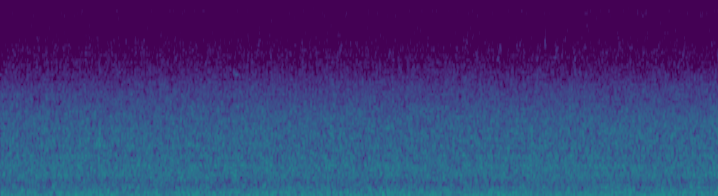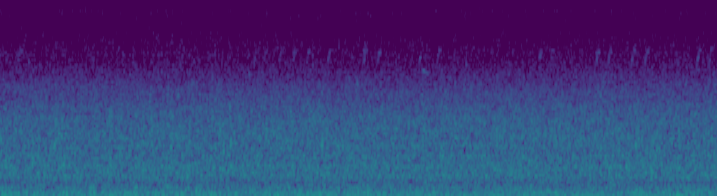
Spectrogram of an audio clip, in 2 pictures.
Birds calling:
unidentified bird, White-crowned Sparrow (Zonotrichia leucophrys)

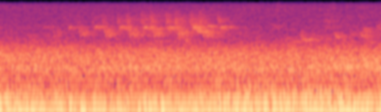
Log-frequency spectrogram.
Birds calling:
Gray Catbird (Dumetella carolinensis), Ovenbird (Seiurus aurocapilla)

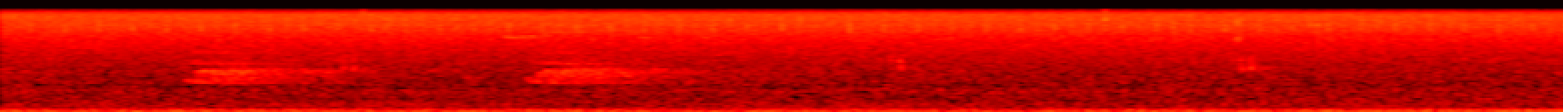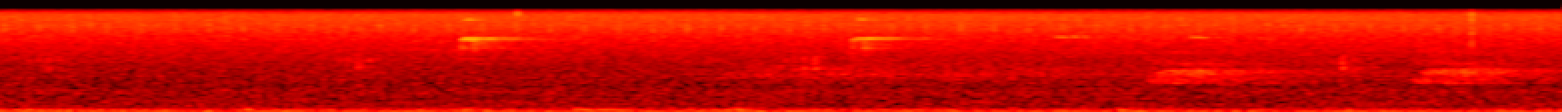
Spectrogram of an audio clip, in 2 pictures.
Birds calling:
Hairy Woodpecker (Dryobates villosus), Red-bellied Woodpecker (Melanerpes carolinus)

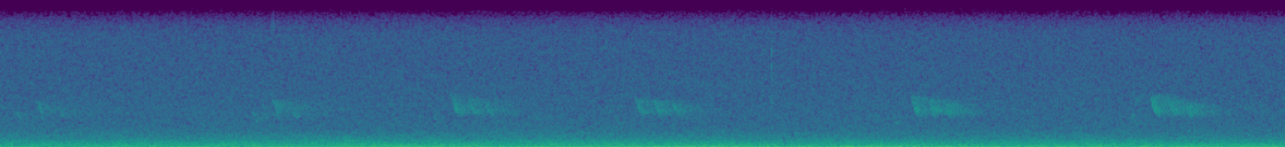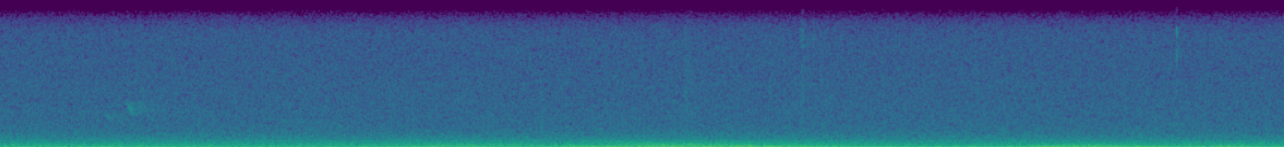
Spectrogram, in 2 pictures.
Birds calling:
American Goldfinch (Spinus tristis)

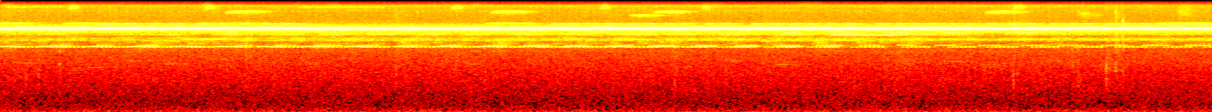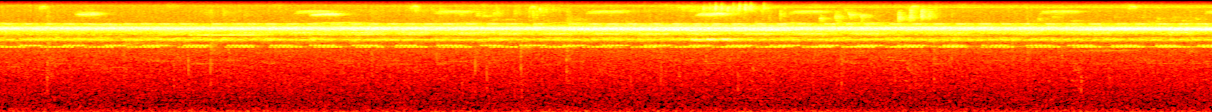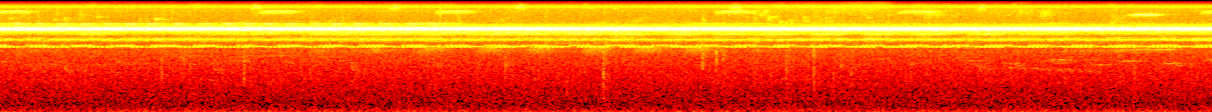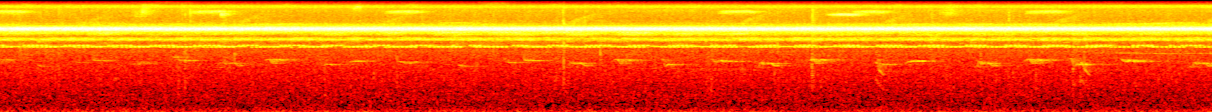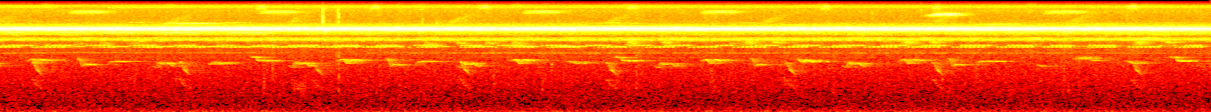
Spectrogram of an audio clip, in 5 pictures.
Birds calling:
unidentified bird, Barred Forest-Falcon (Micrastur ruficollis), Hauxwell's Thrush (Turdus hauxwelli)

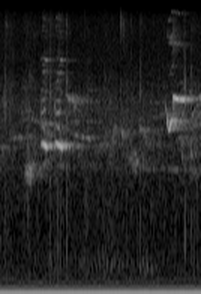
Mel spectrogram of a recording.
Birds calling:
Iiwi (Drepanis coccinea)

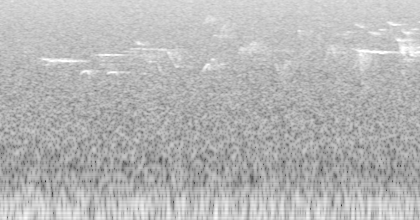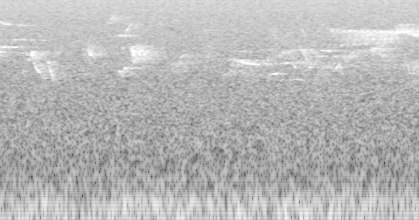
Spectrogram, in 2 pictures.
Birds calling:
Hermit Thrush (Catharus guttatus), Pacific-slope Flycatcher (Empidonax difficilis), Black-headed Grosbeak (Pheucticus melanocephalus), Hermit Warbler (Setophaga occidentalis), Orange-crowned Warbler (Leiothlypis celata)

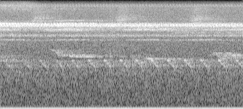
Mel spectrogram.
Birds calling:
Hauxwell's Thrush (Turdus hauxwelli), Buff-throated Woodcreeper (Xiphorhynchus guttatus)

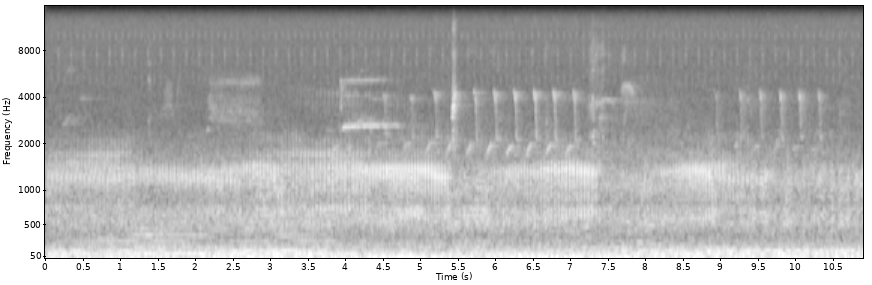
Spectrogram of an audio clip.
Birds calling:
unidentified bird, Northern Cardinal (Cardinalis cardinalis), Red-winged Blackbird (Agelaius phoeniceus), Eastern Phoebe (Sayornis phoebe)

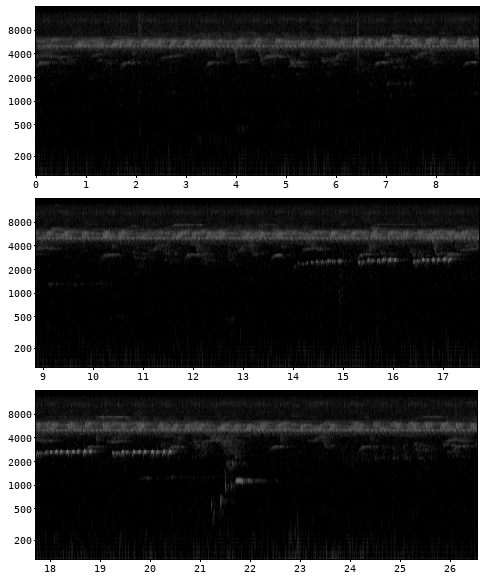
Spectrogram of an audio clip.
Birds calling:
Russet-backed Oropendola (Psarocolius angustifrons), White-winged Becard (Pachyramphus polychopterus), unidentified bird, Undulated Tinamou (Crypturellus undulatus), Bluish-fronted Jacamar (Galbula cyanescens), Black-billed Thrush (Turdus ignobilis), Piratic Flycatcher (Legatus leucophaius)

